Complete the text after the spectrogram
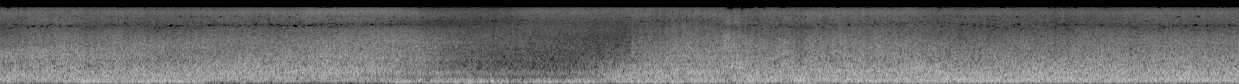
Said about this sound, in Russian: Вы слышите шум прибоя? Ничего такого не случилось, просто волна.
